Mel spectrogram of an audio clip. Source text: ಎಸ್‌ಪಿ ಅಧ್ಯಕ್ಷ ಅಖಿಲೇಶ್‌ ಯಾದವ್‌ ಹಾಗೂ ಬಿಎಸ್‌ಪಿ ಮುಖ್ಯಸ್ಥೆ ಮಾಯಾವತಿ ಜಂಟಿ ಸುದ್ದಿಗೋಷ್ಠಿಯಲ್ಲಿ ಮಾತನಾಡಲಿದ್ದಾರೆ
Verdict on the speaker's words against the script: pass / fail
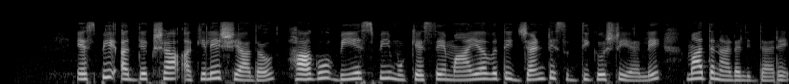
pass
